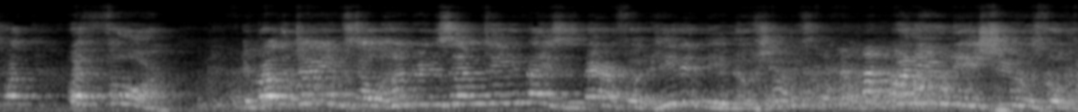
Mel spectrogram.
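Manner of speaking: hammed-up dad heckling his kid at football. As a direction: jeer at your son from the stands.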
